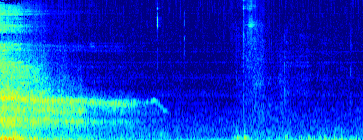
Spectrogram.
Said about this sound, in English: Deep breath in. Long breath out.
